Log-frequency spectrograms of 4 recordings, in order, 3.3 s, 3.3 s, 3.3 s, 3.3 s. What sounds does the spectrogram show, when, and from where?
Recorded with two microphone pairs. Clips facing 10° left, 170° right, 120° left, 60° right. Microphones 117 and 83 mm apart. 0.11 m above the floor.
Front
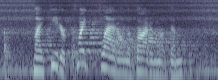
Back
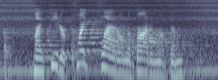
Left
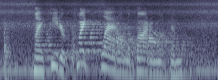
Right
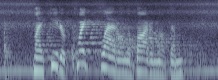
0.5 s a woman speaking: 100° right, 1.2 m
